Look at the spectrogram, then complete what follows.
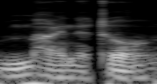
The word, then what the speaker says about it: Minotaur: and Theseus who defeated the Minotaur, or Minotaur, depending on how you want to pronounce it.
